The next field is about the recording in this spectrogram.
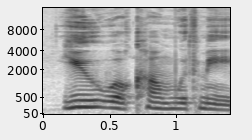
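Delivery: ordinary delivery, nothing marked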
